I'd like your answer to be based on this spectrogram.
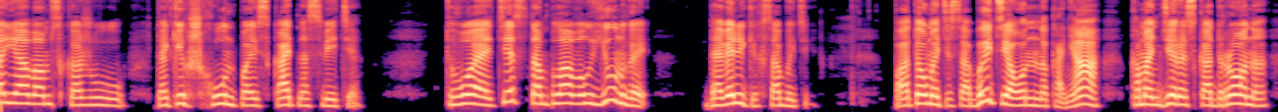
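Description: A woman narrating a storybook in a measured, expressive way. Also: fairly high pitch, clear, resonant tone, no echo, clean studio sound. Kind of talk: storybook reading.

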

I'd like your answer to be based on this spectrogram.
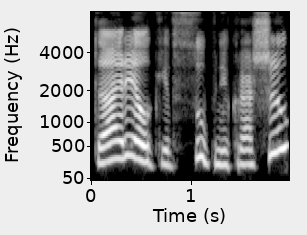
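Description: A rambling old sailor speaks in a confiding, wistful way, as a woman reads him from a storybook. The voice sits high and swoops widely as it drifts along at a slow pace. The recording is dry and close. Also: lively intonation, a bit bright, no room sound. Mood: teasing. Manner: rambling, confiding, calls the boy "brother". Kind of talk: storybook reading.

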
